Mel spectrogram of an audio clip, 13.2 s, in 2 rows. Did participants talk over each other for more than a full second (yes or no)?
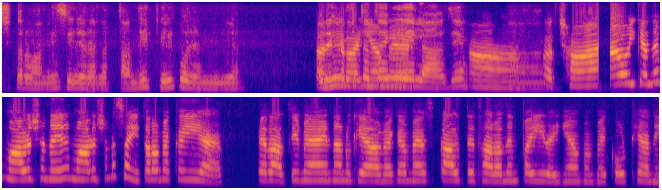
no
